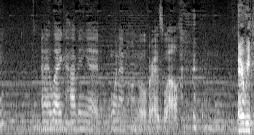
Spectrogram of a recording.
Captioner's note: laughs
